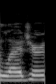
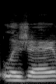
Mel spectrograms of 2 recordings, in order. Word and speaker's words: Leger: It's spelt leisure. Some people say ledger. Some people say leger, like it's French.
